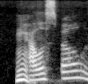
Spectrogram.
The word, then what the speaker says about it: Kalispell: Kalispell, is that how you say it? – Yep.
